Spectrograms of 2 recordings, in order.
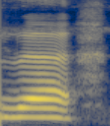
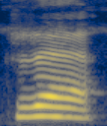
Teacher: जब हम बोलते हैं तो हमारा जो जीभ है वो जल्दी-जल्दी गिरे एक दो बार जल्दी से गिरे कंपन करे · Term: लुंठित या क्रम्पित व्यंजन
